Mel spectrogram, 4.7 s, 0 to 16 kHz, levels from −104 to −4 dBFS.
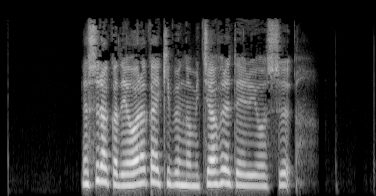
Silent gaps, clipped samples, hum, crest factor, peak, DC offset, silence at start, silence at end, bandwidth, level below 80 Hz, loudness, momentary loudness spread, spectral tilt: none; under 0.1%; none; 20 dB; -4 dBFS; under 0.1%; 1.05 s; 1.1 s; 11.5 kHz; -72 dBFS; -22 LUFS; 10 LU; -4.5 dB/octave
